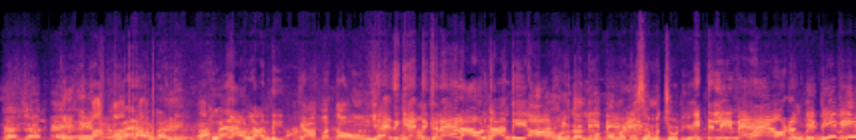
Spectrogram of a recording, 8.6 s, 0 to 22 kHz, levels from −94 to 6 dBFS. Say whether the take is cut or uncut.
cut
